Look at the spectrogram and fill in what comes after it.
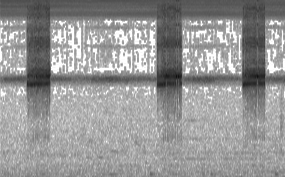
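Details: Nocturnal insect calling: three loud, rasping, buzzy pulses of roughly half a second at irregular two-to-three-second gaps, layered over a steady, piercing, high continuous tone.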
